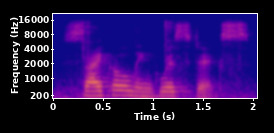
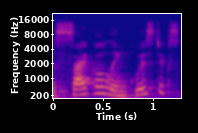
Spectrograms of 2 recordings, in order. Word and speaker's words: psycholinguistics: Psycholinguistics. Which one sounds like it has more stress? The first or the fourth syllable? The fourth, right?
